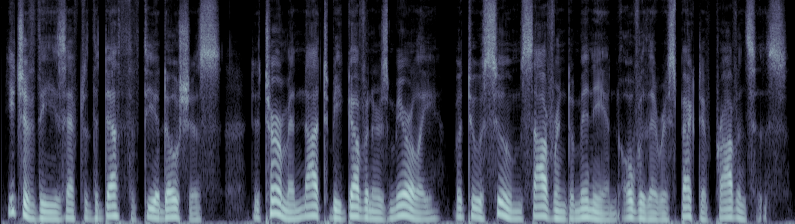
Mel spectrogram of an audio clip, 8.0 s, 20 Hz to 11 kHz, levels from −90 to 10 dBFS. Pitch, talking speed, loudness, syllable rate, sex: 115 Hz, 175 wpm, -19 LUFS, 6.2 syllables/s, male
